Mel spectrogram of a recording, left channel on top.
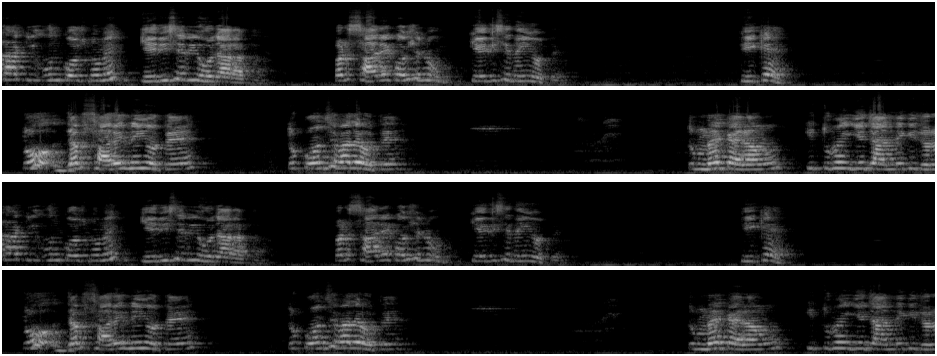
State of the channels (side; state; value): right; quieter; 5.6 dB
